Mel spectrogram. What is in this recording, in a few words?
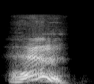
Casting, jp; Kaulah; kings raid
